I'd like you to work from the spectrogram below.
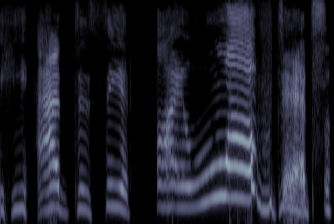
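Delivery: high, drawn-out rave about the show; gushing theatregoer impression. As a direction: stretch every word like a starstruck Long Island matron. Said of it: "a woman who talks like this".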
